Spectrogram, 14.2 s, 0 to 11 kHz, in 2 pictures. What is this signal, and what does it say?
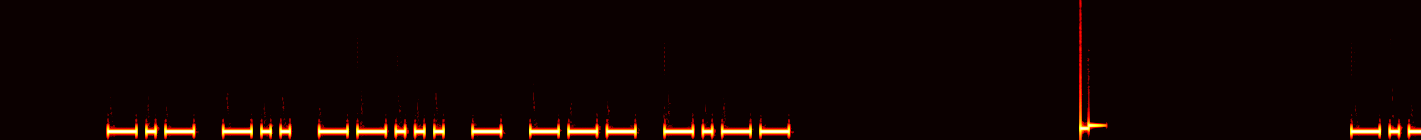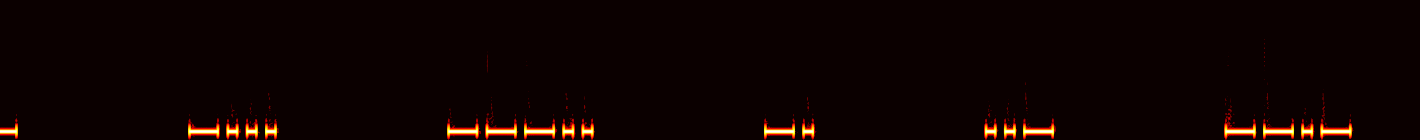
Morse code, heard as a keyed tone, about 25 wpm, spaced as for 13 wpm, 700 Hz. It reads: KD7TOY KB8NUQ
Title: USA Call Signs - 6 Characters - 6x Character Spacing - 25wpm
